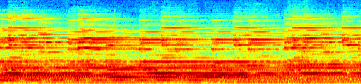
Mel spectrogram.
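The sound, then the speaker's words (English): The bells of St. Colman's Cathedral in Cove, overlooking the harbour, peal out the cuckoo song, their bright, sustained tones ringing one after another and overlapping in a rich, resonant wash, heard clearly and steadily with no voices. “The church bells of St. Colman's Cathedral started to ring out their theme song, which was the cuckoo song.”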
